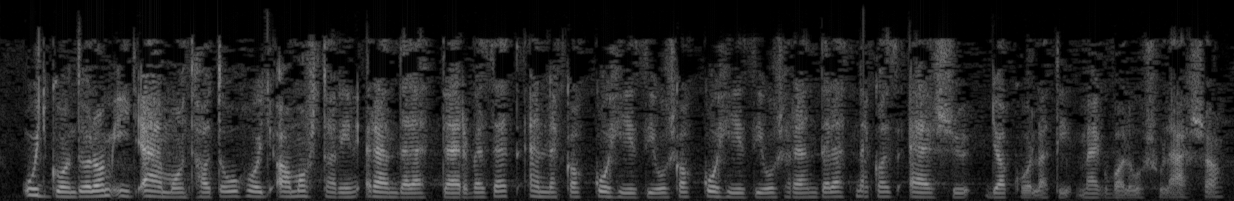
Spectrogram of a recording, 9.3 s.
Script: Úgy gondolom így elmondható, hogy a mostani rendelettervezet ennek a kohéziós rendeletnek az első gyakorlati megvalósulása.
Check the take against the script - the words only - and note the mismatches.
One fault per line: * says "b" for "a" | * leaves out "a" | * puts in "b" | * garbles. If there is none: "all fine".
* puts in "a kohéziós"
